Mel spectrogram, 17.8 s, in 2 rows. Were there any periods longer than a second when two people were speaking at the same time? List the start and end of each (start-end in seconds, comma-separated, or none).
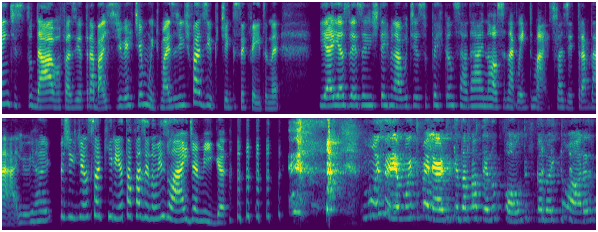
none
